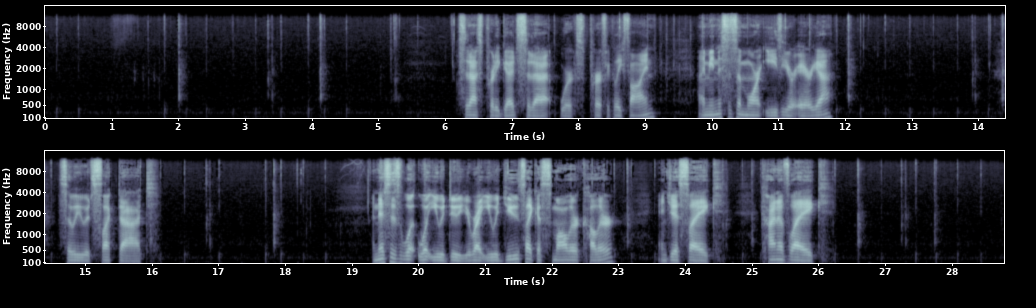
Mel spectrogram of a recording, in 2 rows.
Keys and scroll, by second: 5.2 alt+space.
